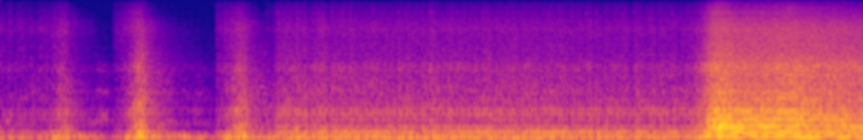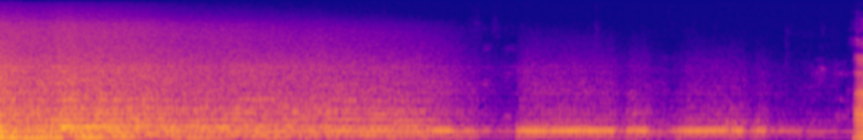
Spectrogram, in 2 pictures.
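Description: Supercharged slingshot drag racing car, the Chariots of Fire of the Supercharged Outlaws class, roars into a loud full-throttle pass after several short blips, the engine howl fading away over about ten seconds, with an announcer talking throughout.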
